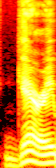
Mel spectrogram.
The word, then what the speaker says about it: Gerry: One of the oddities of the new creation is that for some time now it has been pronounced gerrymander with a soft G as in gentle, but the man for whom it is named pronounced his last name Gerry with a hard G as in go.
